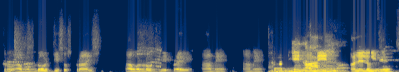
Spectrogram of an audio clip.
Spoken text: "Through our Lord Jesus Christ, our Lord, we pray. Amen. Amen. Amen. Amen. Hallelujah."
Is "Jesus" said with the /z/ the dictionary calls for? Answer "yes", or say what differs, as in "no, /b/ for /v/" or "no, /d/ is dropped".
no, /s/ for /z/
